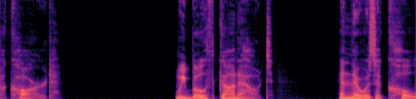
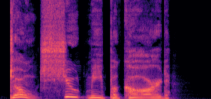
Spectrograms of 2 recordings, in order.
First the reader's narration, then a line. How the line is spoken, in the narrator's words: I shouted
